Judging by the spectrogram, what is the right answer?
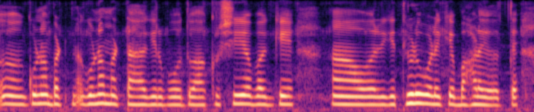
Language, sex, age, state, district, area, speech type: Kannada, female, 30-45, Karnataka, Chikkaballapur, rural, spontaneous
